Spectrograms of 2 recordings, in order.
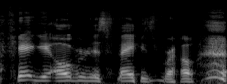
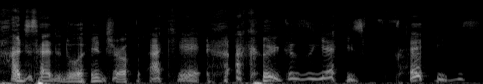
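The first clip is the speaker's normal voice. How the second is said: high, tearful speech, crying with laughter; 5 semitones higher, 5 dB quieter than usual. Apologizing while trying to do an intro, laughing to tears. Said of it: "I'm in tears right now".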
